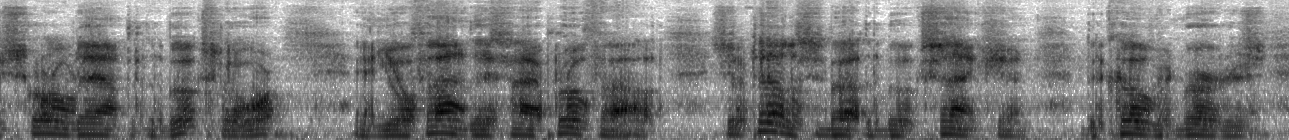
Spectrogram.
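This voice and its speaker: A man's voice: mid-range voice, gravelly, a bit bright, slight background noise, poor audio. A man hosting an interview programme, speaking in a formal, emphatic, preacherly way with addresses to his listeners. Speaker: host interviewer. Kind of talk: broadcast interview with formal introductions.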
